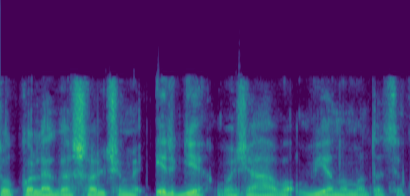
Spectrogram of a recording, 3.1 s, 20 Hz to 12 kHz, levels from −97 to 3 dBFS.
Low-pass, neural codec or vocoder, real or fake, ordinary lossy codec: 7.2 kHz; codec, 16 kHz, 4.8 kbps, FACodec; fake; AAC, 48 kbps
